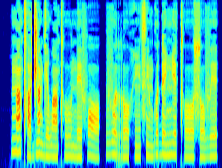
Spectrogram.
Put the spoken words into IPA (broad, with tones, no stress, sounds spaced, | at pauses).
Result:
n ã˦ tʰ a˨ d͡ʒ ã˦ ɡ e˨ w ã˨ tʰ uː˨ n e˨ f ɔ˦˨ | v ʊ˦ r o˨ h ĩ˨ s ĩ˨ ɡʷ ɪ˦ ɗ e˦ ɲ e˦ tʰ oː˨ s o˨ v ɪ˦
